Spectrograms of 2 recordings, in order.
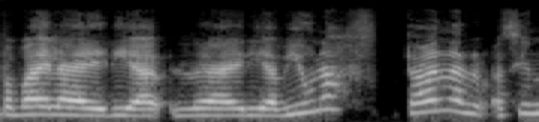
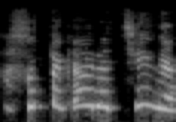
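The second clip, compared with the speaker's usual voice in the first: put-on scared, startled voice, higher and quieter; 11 semitones higher, 6 dB quieter than usual. Retelling how a passerby reacted to her gasp: imitating someone scared. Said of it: "Quedó como asustado".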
